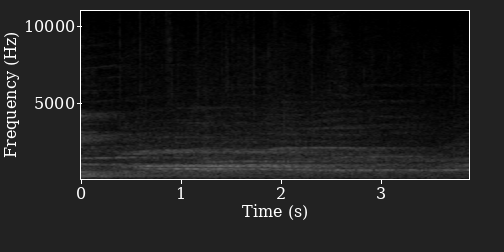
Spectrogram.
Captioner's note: audience applauds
